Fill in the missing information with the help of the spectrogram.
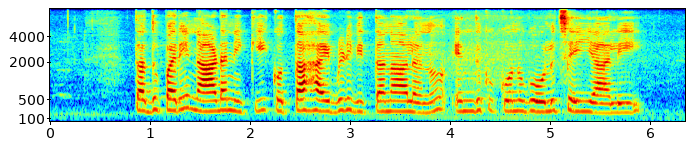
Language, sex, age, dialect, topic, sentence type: Telugu, female, 36-40, Telangana, agriculture, question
